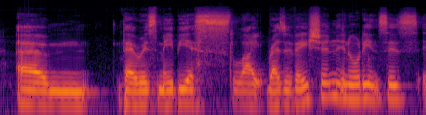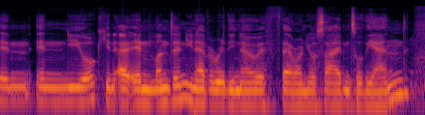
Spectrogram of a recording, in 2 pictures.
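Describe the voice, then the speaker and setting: This man has a British accent and a medium pitch. He talks at a moderate pace with ordinary pitch variation. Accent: British-sounding. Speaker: stage actor. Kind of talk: interview.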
